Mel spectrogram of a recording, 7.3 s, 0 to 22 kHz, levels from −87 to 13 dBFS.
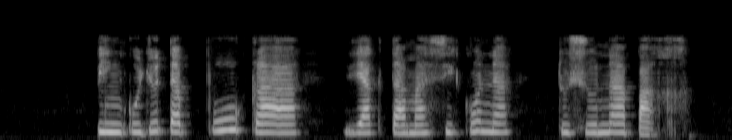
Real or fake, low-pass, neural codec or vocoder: fake; 7.2 kHz; vocoder, 44.1 kHz, 128 mel bands, Pupu-Vocoder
